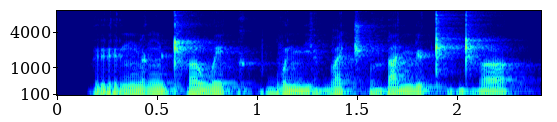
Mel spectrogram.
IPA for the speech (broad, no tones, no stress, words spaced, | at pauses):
rʲʌŋɳʌŋʌʈʰʌ we kɯkbonʲ ja̤bat͡ʃʼo̤ ɽanʲe ʈʰi̤ɖʱʌ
